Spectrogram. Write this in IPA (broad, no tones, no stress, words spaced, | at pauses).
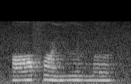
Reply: ɑfɑ̃ jʉlmɵ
